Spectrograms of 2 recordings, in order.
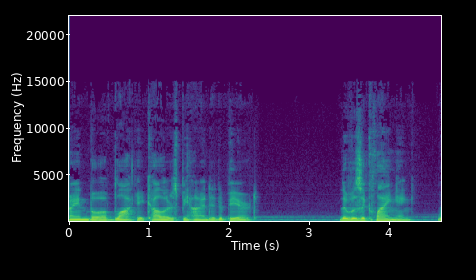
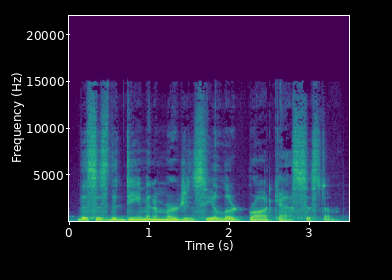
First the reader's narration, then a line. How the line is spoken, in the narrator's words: the voice said grimly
